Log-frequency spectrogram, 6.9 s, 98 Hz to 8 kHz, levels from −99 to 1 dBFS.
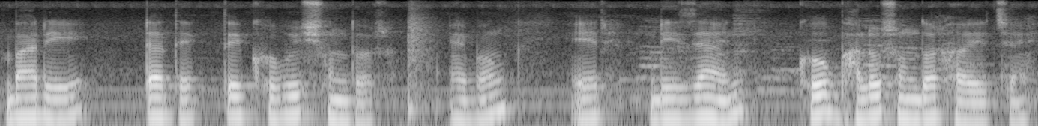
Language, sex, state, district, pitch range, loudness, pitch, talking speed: Bengali, male, Tripura, West Tripura, 125-140 Hz, -17 LUFS, 130 Hz, 95 wpm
